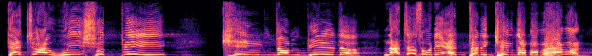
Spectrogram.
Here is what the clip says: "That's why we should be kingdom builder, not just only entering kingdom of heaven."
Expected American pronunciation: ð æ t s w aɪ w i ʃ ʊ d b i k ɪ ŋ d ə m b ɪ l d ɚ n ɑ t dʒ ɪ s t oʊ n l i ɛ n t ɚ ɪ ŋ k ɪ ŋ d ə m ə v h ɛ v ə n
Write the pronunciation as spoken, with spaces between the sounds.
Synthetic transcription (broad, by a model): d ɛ t s w aɪ w i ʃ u d b i k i ŋ d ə m b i l d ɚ n ɑ t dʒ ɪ s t oʊ n l i ɛ n t ɚ ɪ ŋ k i ŋ d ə m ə b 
